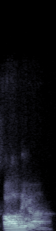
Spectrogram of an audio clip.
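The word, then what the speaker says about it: Ah Leon: artist to aspire to how do you say hey h l e o n two different words ali on all right i'll type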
